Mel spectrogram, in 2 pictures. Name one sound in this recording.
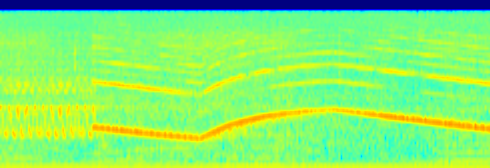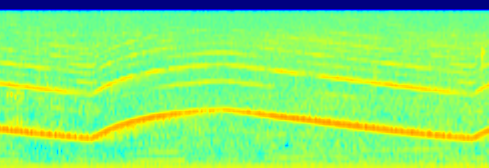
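A police siren wails, slowly rising and falling.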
